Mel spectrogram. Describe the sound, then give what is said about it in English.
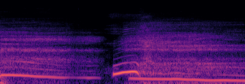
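Two drawn-out, voiced gasping breaths: a long falling exhale, a brief break, then a sharp intake leading into another loud, sustained breath. No talking. “Like, panting.”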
